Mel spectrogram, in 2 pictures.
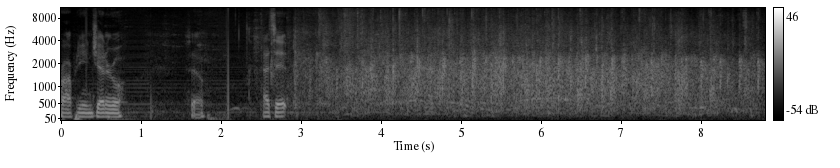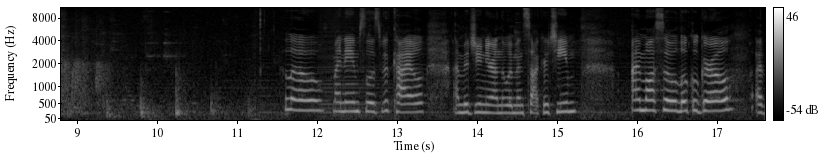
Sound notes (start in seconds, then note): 2.3 applause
